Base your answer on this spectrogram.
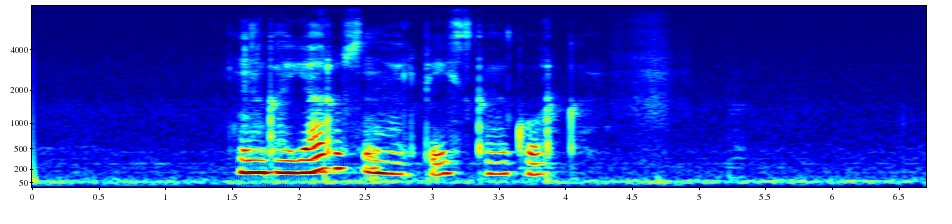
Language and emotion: Russian, sad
